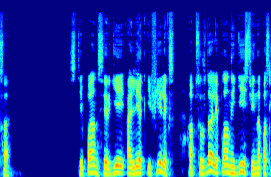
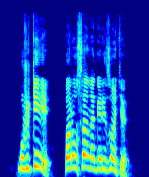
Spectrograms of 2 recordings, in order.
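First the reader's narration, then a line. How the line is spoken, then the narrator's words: Excited shout. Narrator (Russian): взволнованно закричал Петр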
